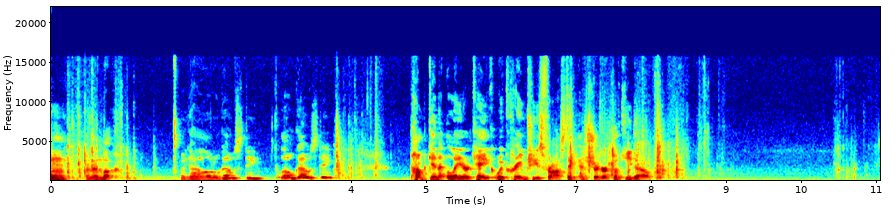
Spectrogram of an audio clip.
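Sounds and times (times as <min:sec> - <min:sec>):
paper bag crinkling: 0:00.0 - 0:01.4, 0:03.6 - 0:04.5, 0:06.5 - 0:09.1, 0:10.4 - 0:11.0.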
